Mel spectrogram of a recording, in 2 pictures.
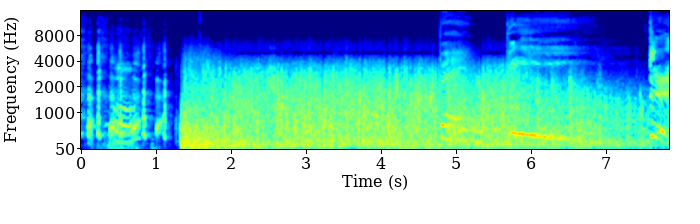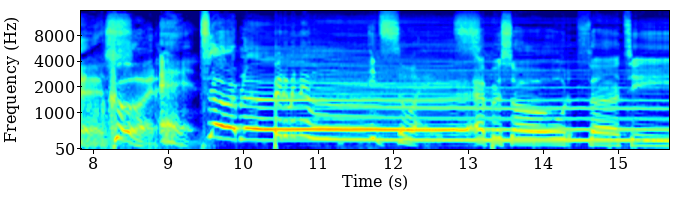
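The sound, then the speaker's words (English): A long, loud hissing rush gives way to a single voice imitating a siren: a sliding, then steady sustained wail held for several seconds before breaking off. “It's the longest siren we've had”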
